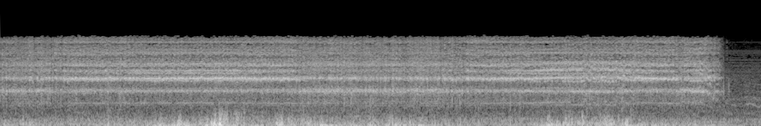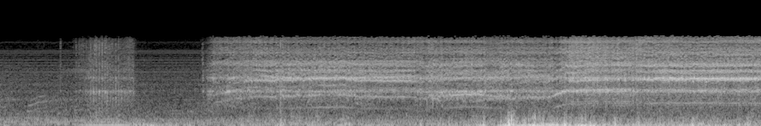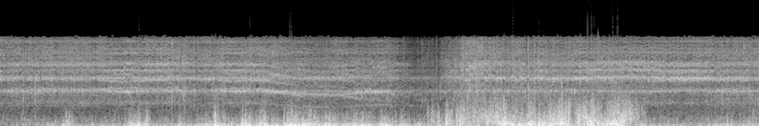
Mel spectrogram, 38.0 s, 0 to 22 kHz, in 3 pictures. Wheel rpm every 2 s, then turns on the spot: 160, 160, 160, 160, 160, 160, 20, 10, 80, 110, 110, 150, 160, 160, 160, 130, 120, 160, 160.
12-16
